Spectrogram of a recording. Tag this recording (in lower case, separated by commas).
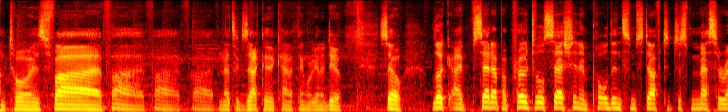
speech, music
